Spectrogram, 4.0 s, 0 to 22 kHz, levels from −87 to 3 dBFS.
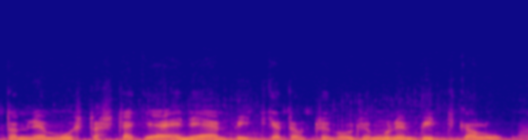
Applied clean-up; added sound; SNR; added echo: none; Motorcycle; 10 dB; none.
